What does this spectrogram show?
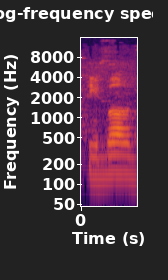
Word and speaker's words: tbl: Jadi TBL itu dibacanya table, gitu ya.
